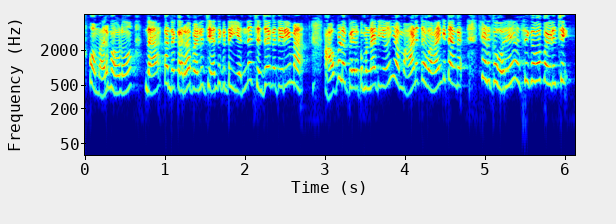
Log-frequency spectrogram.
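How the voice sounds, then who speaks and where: A woman voicing a complaining middle-aged woman, lamenting dramatically. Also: sharp tone. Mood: aggrieved. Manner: dramatic lamenting, fast high chatter. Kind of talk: cartoon voice acting.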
